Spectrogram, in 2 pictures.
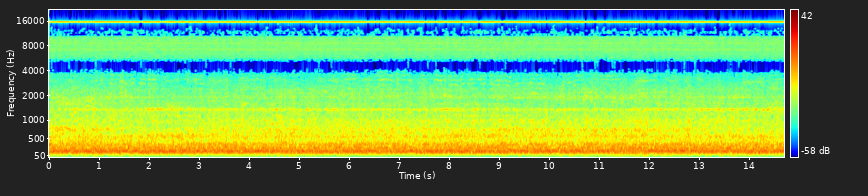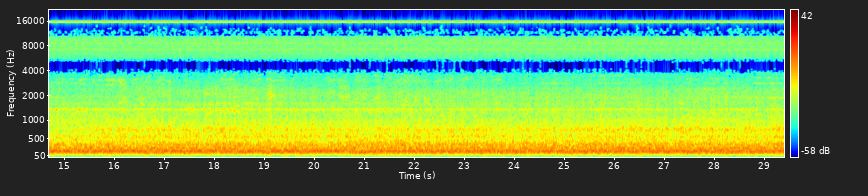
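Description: Steady drone inside a jet airliner's cabin in cruise: engine and airflow noise, an even low rumble with a faint steady whine above it.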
